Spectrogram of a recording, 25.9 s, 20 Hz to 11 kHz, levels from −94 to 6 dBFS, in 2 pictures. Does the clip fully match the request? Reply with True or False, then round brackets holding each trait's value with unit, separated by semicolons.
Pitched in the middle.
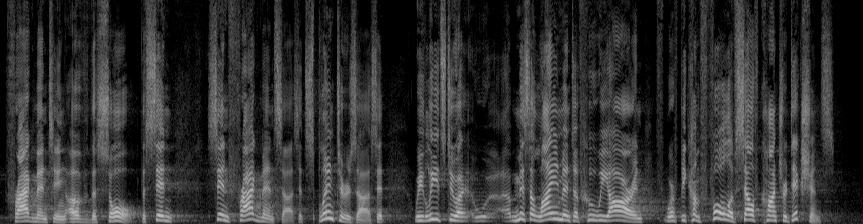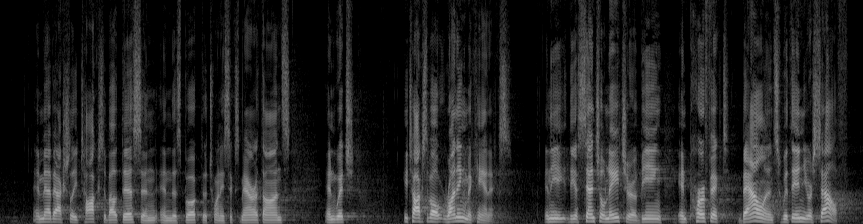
True (160 Hz)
